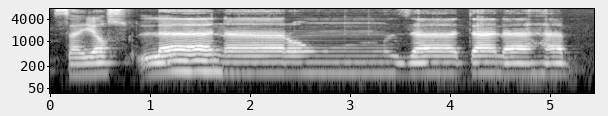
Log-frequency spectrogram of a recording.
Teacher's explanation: Ron tanwin an ketemu za, berarti ikhfa ya, agak mendengung nanti.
